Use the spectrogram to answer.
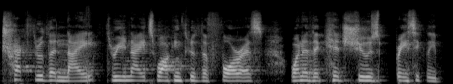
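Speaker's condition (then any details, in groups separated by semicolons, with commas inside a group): No condition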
